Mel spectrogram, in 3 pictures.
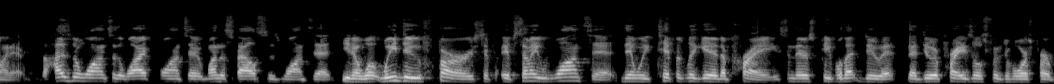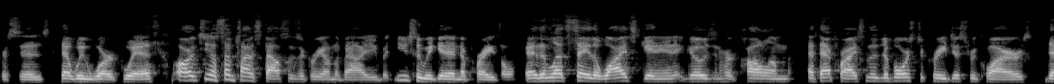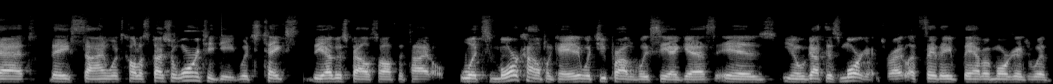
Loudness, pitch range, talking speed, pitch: -21 LUFS, 125-150 Hz, 240 wpm, 135 Hz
